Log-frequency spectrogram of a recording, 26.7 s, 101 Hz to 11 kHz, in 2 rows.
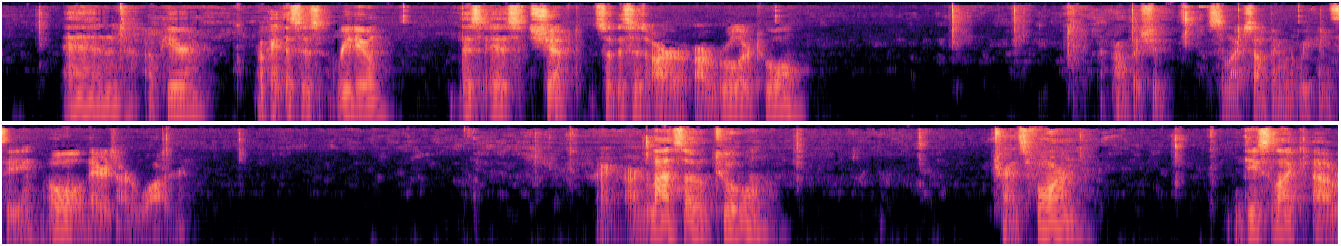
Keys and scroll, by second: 2.9 ctrl+shift+z, 11.2-12.7 typing, 14.0 typing, 19.4 ctrl+alt+f, 22.2 ctrl+t, 24.8 ctrl+d.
